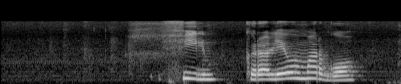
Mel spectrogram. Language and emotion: Russian, neutral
